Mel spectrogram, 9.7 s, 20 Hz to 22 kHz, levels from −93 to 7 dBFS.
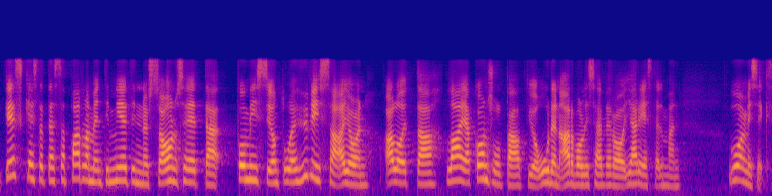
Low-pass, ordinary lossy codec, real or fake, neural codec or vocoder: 7.2 kHz; none; fake; codec, 16 kHz, about 1 kbps, DyCAST, with the encoder's durations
